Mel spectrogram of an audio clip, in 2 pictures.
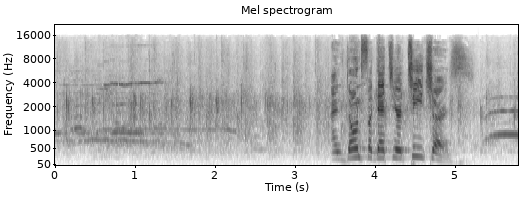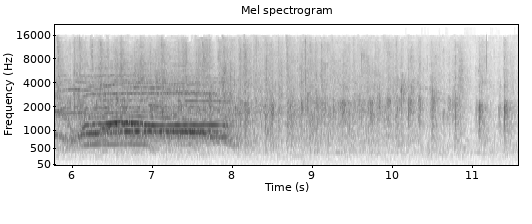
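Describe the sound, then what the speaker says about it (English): Graduation audience at a June 2017 high school ceremony breaks into a short, loud burst of applause and cheering mid-clip, with a speaker talking before and after it. "I want you to give them a round of applause"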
